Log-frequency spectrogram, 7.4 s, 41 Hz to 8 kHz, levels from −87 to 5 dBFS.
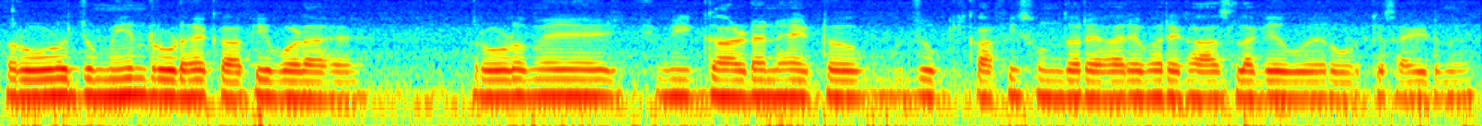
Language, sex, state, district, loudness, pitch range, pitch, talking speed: Hindi, male, Chhattisgarh, Raipur, -14 LUFS, 135-145 Hz, 140 Hz, 210 wpm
